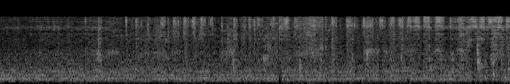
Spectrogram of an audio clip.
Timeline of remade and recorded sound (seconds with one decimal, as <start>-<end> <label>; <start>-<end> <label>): 0.0-1.1 remade; 1.1-4.1 recorded; 4.1-5.1 remade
